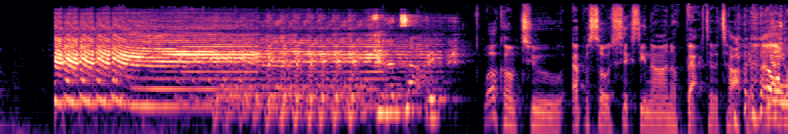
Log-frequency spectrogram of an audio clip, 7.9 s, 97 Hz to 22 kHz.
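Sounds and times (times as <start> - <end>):
air horn sound effect blaring: 0.5 - 4.7
speech: 4.3 - 7.8.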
